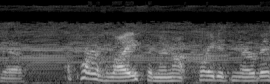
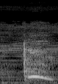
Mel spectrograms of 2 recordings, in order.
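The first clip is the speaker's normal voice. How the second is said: delighted gasp; 10 semitones higher than usual. Real, not acted. Gasp at cute face.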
